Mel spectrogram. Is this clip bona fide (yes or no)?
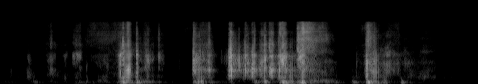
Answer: no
